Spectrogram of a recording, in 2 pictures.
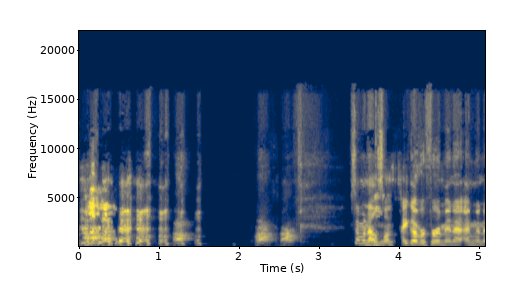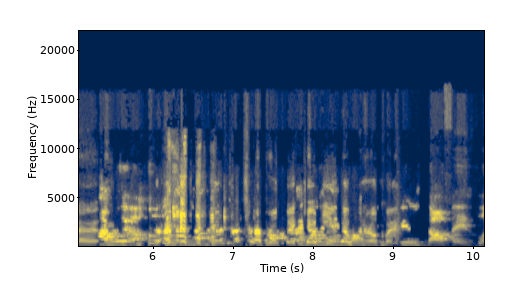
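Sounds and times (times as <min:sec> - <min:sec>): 
laughter: 0:00.0 - 0:01.6, 0:05.4 - 0:09.1
pet dog barking: 0:01.1 - 0:01.5, 0:02.2 - 0:02.8
speech: 0:03.4 - 0:10.1.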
